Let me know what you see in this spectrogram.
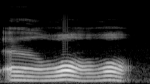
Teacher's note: kalau huruf ghain itu dari bagian tenggorokan ya.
